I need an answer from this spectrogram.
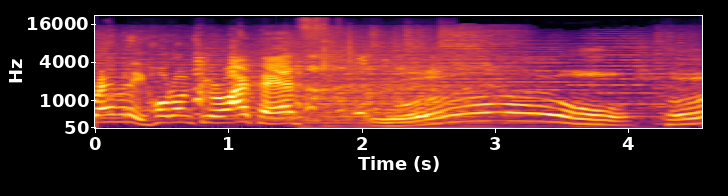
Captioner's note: laughter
